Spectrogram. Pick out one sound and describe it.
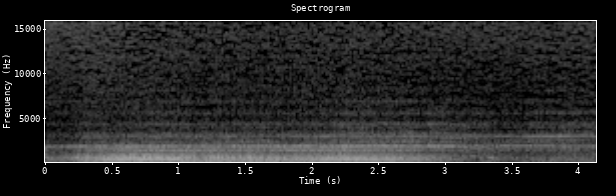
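A bomb explodes with a deep rumbling blast.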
